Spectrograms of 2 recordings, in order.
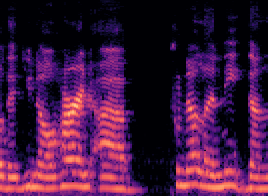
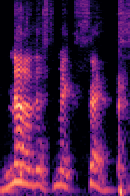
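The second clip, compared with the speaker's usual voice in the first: put-on, really angry, indignant tone; 4 semitones higher than usual. Retelling a partner's complaint after watching an episode: imitating someone sounding angry. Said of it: "You sound real angry".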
